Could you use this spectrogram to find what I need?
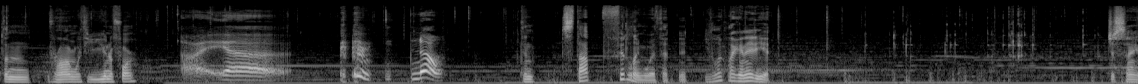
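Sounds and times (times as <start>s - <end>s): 
speech: 0.0s - 4.5s, 5.2s - 8.6s, 11.1s - 11.3s
drink poured, spilling past the glass: 7.6s - 11.3s.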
